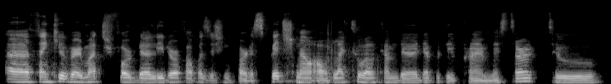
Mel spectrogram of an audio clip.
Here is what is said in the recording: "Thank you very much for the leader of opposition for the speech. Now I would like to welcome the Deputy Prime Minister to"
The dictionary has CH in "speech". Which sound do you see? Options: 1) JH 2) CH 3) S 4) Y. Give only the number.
2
